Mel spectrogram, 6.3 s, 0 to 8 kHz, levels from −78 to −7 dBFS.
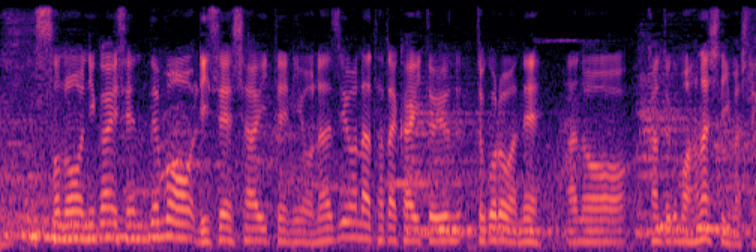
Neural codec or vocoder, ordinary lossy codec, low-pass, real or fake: none; none; 7.2 kHz; real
